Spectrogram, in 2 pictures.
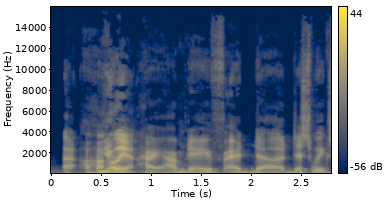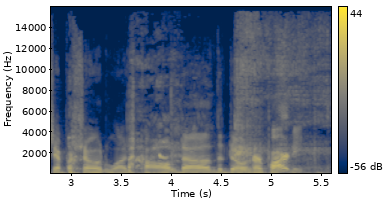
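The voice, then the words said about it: Impression of Dave from Dave's World. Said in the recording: “You gotta give us your flawless Dave ... my Dave is also my Murphy Brown”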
